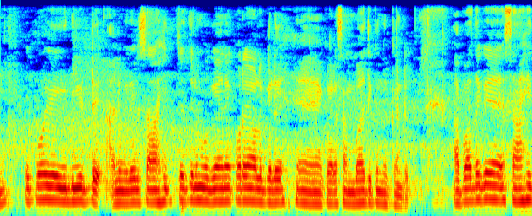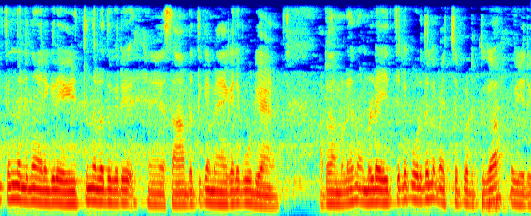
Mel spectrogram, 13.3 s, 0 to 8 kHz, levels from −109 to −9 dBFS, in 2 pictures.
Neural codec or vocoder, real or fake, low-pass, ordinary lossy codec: none; real; 7.2 kHz; none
